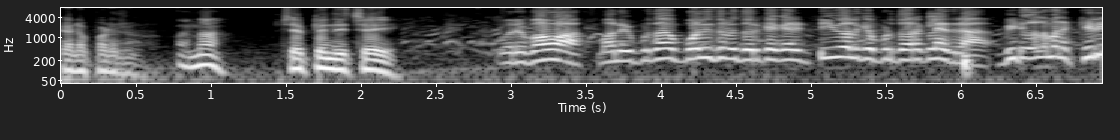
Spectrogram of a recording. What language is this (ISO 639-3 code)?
hin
